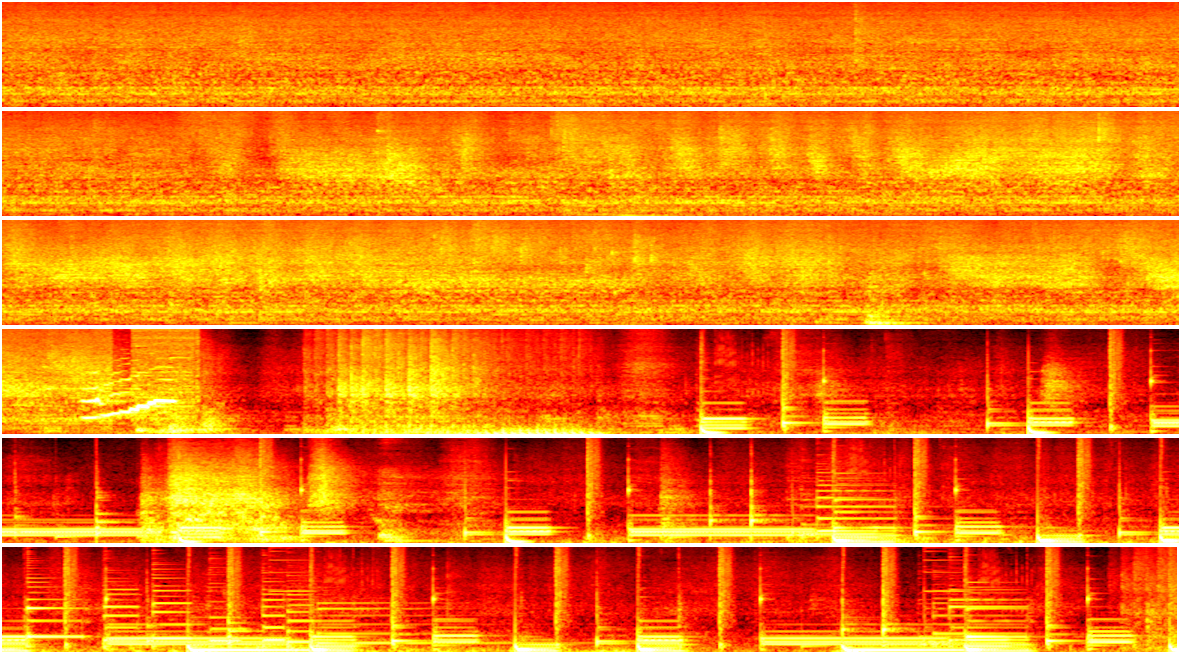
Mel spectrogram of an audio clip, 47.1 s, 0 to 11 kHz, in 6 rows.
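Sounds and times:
shower head spraying water: 0.0s - 24.8s, 46.1s - 47.0s
short rising squeak: 24.0s - 25.0s
background music: 28.2s - 29.4s, 30.1s - 33.8s, 34.5s - 46.8s.

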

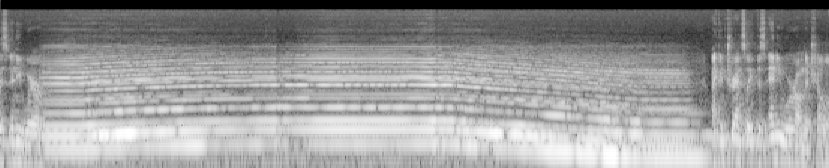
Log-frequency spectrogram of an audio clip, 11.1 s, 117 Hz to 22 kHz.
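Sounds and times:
cello bowed double stop: 0.4s - 10.0s.

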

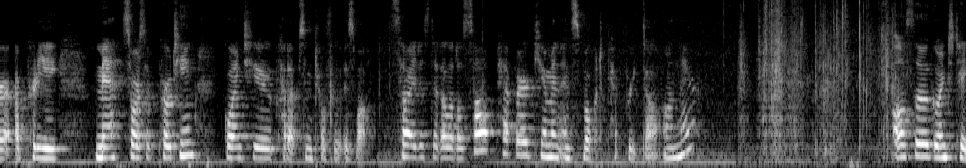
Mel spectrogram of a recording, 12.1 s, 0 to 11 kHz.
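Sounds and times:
sharp plastic crackles: 9.0s - 11.5s
plastic bag crinkling: 9.2s - 11.6s.

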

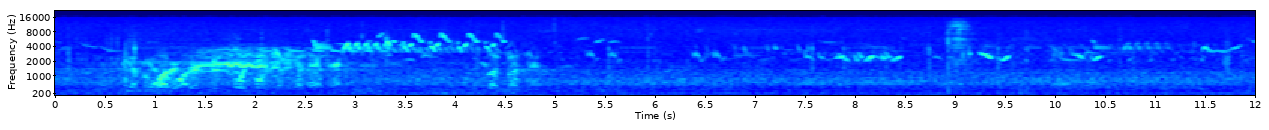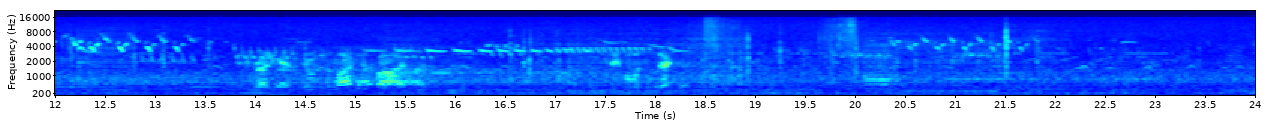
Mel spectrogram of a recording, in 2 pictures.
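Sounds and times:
birds chirping: 0.0s - 24.0s
horse whinnying: 1.4s - 2.5s.

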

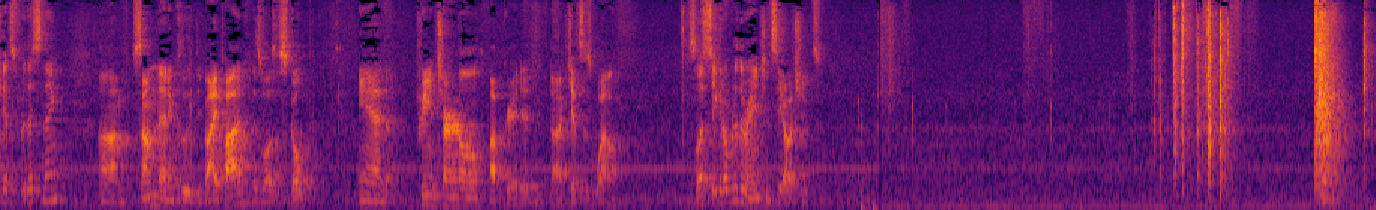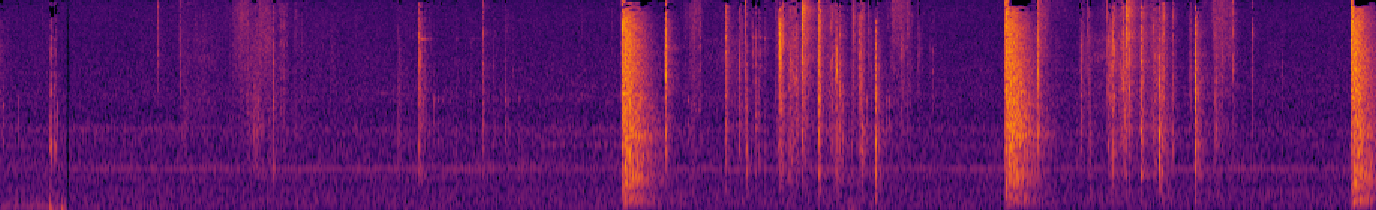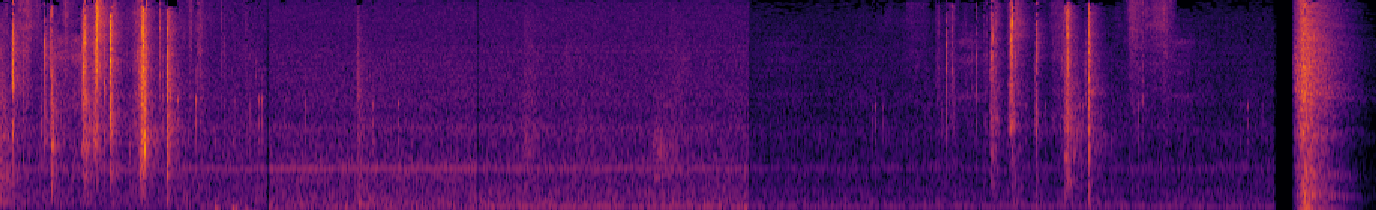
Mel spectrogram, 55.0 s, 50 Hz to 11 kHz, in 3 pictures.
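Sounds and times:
airsoft rifle shot cracks: 17.5s - 18.1s, 26.6s - 27.2s, 31.8s - 32.4s, 36.4s - 36.9s.

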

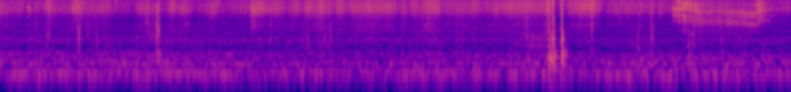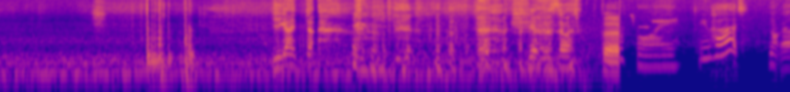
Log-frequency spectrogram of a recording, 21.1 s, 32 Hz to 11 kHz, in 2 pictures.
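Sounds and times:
car road and engine drone: 0.0s - 19.2s.

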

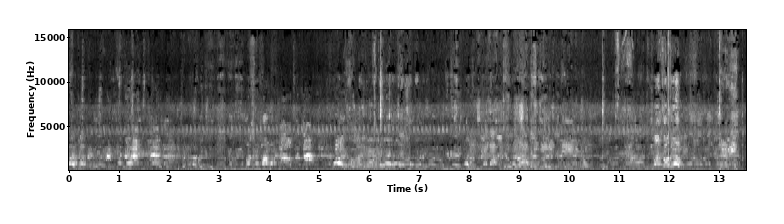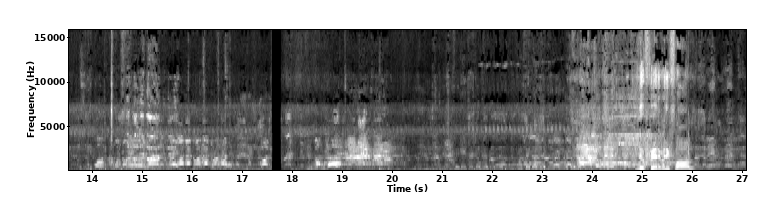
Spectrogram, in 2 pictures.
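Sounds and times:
spectators talking and calling out: 0.0s - 27.0s.

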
